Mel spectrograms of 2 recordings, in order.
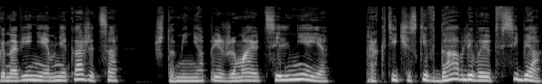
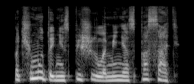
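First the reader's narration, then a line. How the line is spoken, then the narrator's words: Indignant whisper. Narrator (Russian): Шепотом возмущаюсь я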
